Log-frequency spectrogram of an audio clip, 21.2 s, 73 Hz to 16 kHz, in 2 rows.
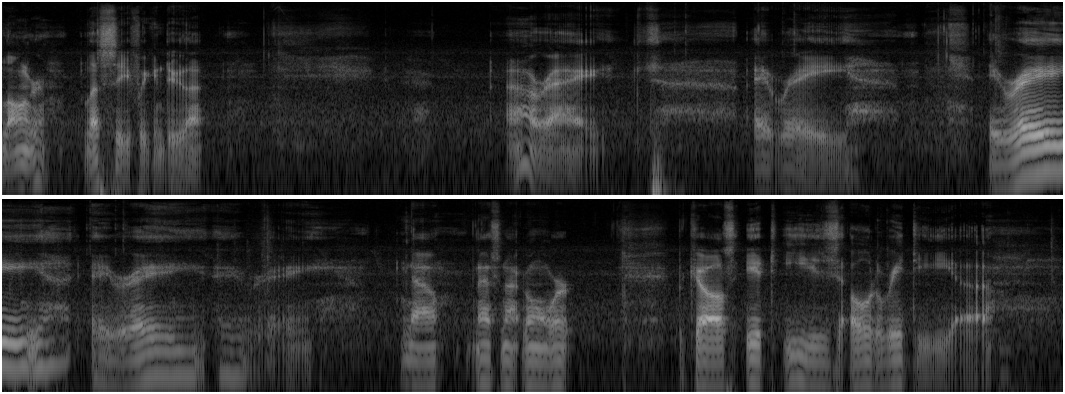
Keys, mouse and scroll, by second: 6.7-11.5 drag, 11.8-21.2 drag.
